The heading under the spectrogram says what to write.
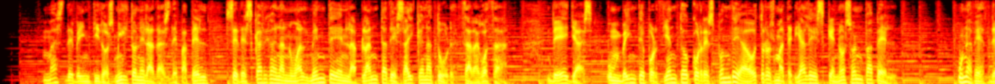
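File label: European Spanish, Corporate; voice demos; Golocalise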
